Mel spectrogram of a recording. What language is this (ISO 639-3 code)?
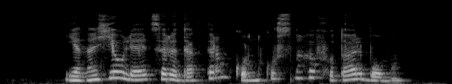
bel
